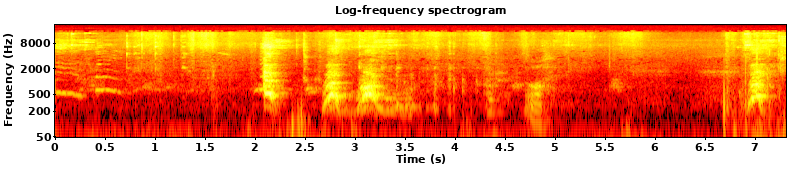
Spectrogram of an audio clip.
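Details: A domestic dog barks in brief, punchy bursts, several close together then one more after a pause, as people talk nearby in a Ukrainian yard where a grass snake eating the owner's toads is being caught.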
